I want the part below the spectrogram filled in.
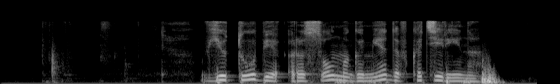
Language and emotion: Russian, neutral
